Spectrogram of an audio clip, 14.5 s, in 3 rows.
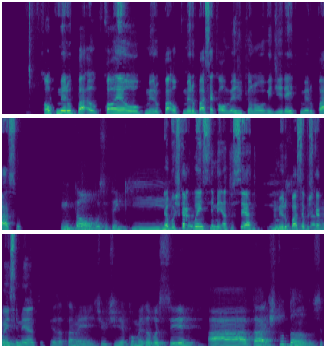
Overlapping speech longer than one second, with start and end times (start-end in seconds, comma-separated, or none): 8.8-10.3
